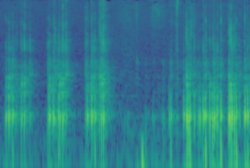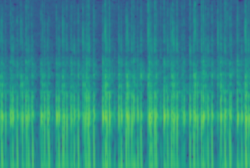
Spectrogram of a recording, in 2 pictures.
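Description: Long nails scratch and tap a small cream-and-orange striped mini pumpkin, a hollow gourd held close to the mic. Soft, sparse scratching at first gives way to a steady run of quick, dry taps and scrapes with a low, hollow thump underneath each one.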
